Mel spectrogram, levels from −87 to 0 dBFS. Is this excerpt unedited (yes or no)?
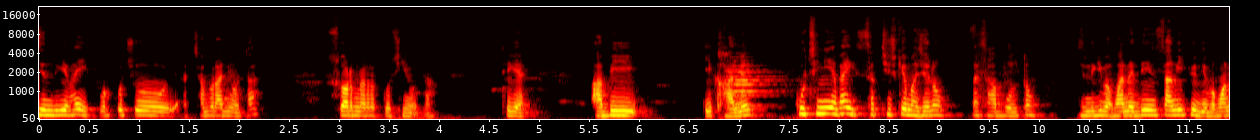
yes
